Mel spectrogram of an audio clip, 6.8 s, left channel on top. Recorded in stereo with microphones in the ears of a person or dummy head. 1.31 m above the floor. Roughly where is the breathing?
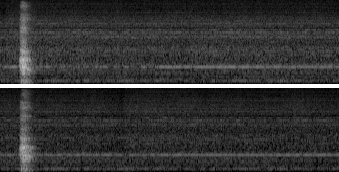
Left.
